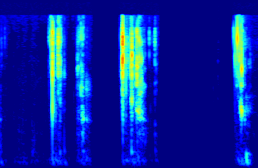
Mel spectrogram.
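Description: Crunchy chewing right up against the microphone, four short crackling bites spaced irregularly with quiet gaps between, with no talking.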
